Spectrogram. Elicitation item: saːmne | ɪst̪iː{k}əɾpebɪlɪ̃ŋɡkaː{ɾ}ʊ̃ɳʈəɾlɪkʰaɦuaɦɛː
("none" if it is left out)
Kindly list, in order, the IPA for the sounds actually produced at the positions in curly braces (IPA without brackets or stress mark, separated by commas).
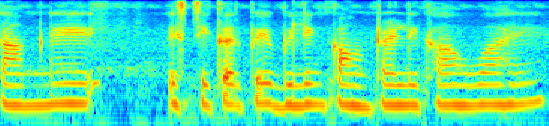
k, none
